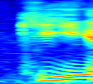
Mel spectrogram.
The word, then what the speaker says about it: chi: the greek letter key or key as it's pronounced okay i guess they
